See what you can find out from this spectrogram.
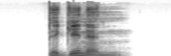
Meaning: gerund of beginnen
- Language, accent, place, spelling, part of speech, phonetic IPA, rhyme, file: German, Germany, Berlin, Beginnen, noun, [bəˈɡɪnən], -ɪnən, De-Beginnen.ogg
